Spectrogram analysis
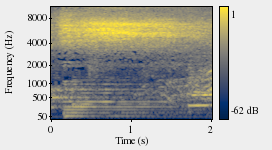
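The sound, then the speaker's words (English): A voice makes a long, steady shushing hiss lasting about two seconds, with low sustained musical tones humming underneath, in a sermon about Jesus stilling the storms of life. “When there's a prize in your life, he can go shh.”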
